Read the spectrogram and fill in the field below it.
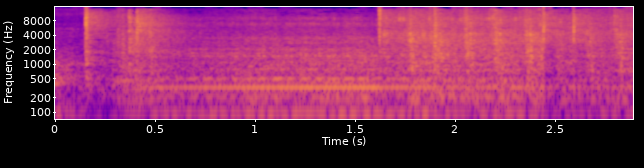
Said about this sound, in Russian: Во-первых, абонентские терминалы или телетайпы. Это были электромеханические печатающие устройства, такие как популярные модели Siemens T100 или телетайп Model 33.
